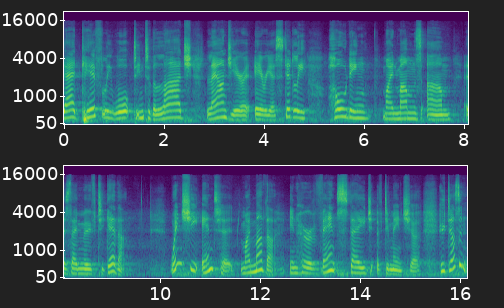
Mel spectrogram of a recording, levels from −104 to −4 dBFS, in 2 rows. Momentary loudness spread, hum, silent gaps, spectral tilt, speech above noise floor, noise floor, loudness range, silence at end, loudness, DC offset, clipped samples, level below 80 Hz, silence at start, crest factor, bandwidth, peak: 10 LU; none; none; -3.5 dB/octave; 26 dB; -49 dBFS; 3 LU; 0 s; -23 LUFS; under 0.1%; under 0.1%; -62 dBFS; 0 s; 18 dB; 16 kHz; -6 dBFS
